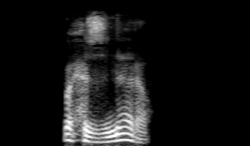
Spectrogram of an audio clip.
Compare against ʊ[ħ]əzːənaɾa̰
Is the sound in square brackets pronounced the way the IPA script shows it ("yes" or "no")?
yes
